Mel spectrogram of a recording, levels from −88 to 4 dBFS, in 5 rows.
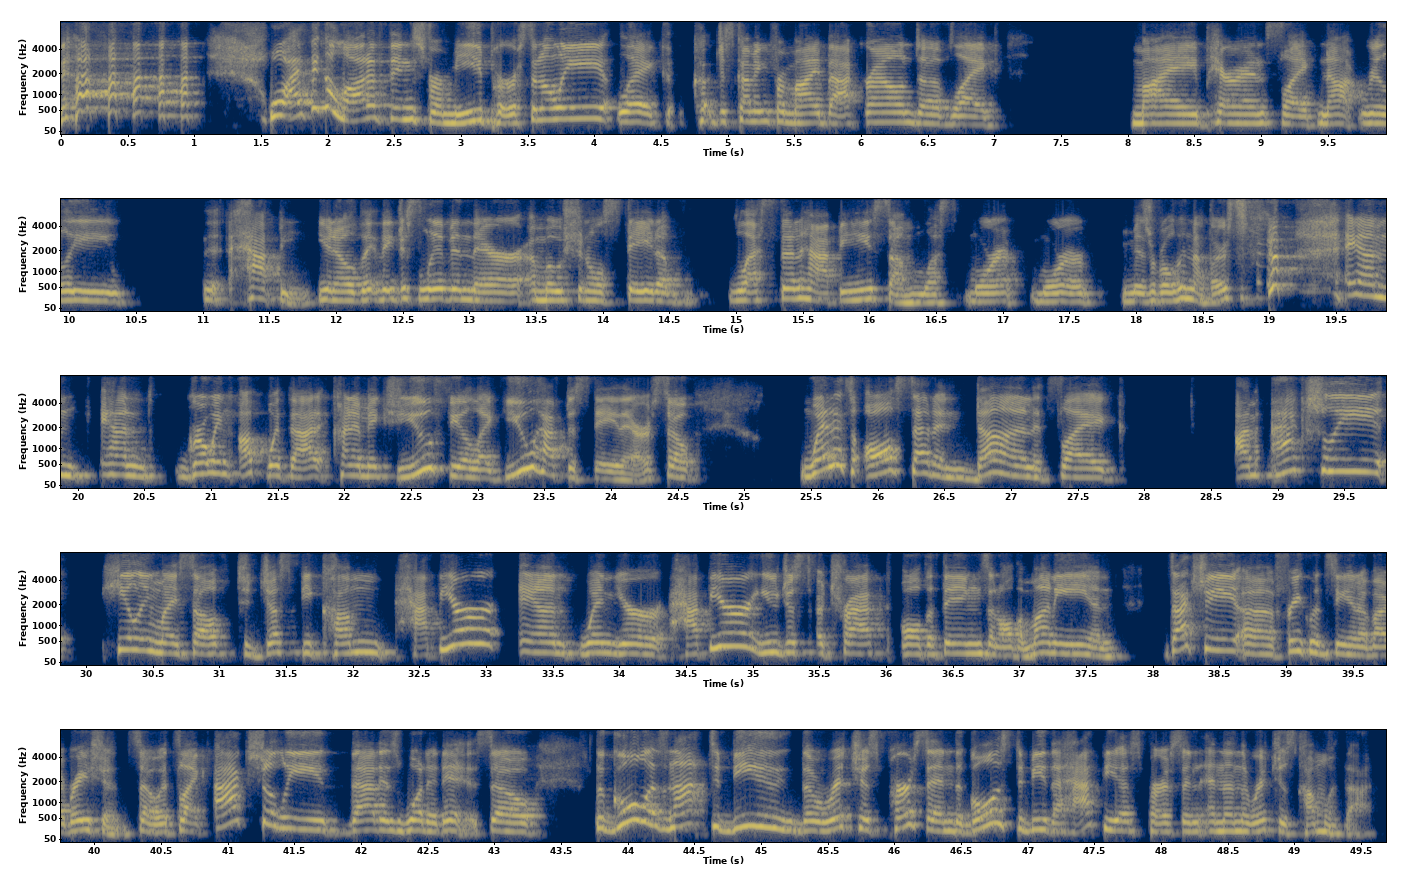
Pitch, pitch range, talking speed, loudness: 220 Hz, 195-265 Hz, 165 wpm, -19 LUFS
